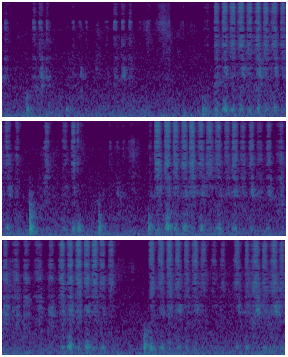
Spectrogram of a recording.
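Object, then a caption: Colored pencil on a paper coloring page. A grey colored pencil shades the stones on a new black-and-white paper coloring page lying flat, using small rubbing strokes while a long-nailed left hand rests on the paper. Quiet, bright, scratchy pencil-on-paper rubbing comes in rhythmic bursts of quick strokes, with softer pauses between them.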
